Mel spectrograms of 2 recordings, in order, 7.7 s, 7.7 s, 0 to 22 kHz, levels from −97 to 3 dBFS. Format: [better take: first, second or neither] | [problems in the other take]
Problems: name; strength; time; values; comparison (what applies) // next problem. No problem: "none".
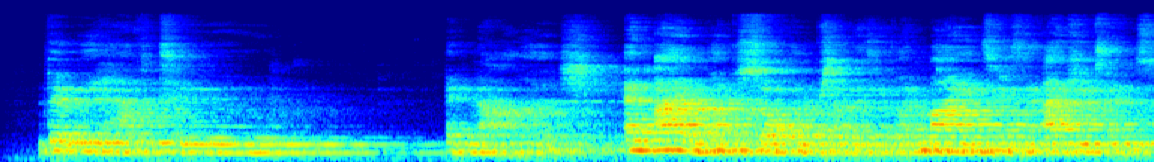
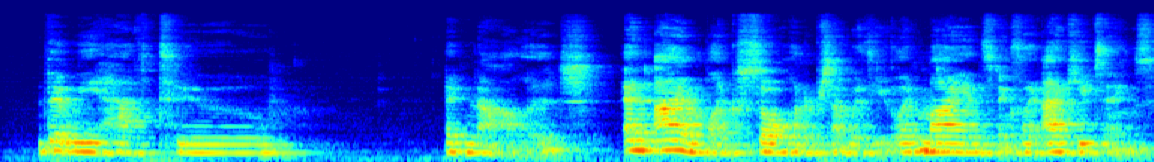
second | room echo; strong; dies away in 2.3 s; slight in the second // off-mic speech; far; far in the second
